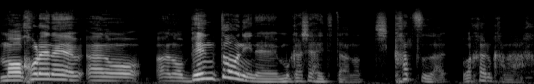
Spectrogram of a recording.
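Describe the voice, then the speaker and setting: On a very clean recording with a silent background, a man with a Kansai accent speaks at a moderate pace in a fairly high voice, with very wide pitch swings and big swings in loudness. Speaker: podcast co-host. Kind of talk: casual chat.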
